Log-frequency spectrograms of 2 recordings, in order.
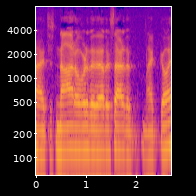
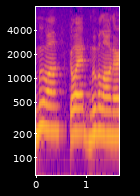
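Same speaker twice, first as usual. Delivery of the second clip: mock very high, condescending, talking-down voice; 9 semitones higher than usual. Retelling a confrontation, talking to a man like to a little kid. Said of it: "Start talking to him like he's a little kid".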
